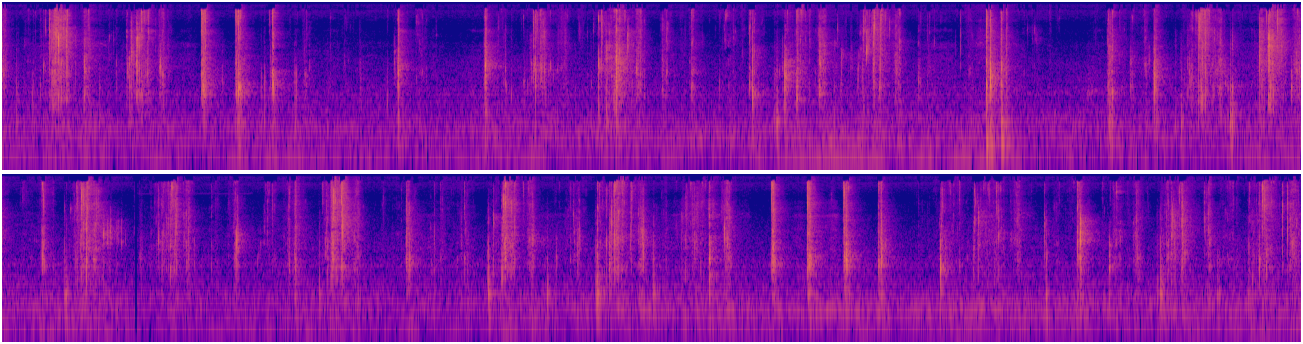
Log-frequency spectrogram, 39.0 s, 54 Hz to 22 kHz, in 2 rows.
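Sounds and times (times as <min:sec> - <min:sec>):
crisp crunching and crackling: 0:07.2 - 0:15.6, 0:16.6 - 0:38.9.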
